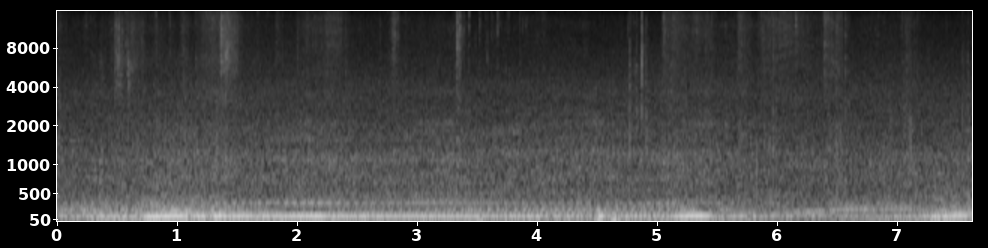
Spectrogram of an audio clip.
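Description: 1955 Cadillac's V8 idling steadily, a low even hum that swells slightly about a second in and again about five seconds in.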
